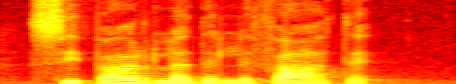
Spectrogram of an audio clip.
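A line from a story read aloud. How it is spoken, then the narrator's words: Exclaiming. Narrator (Italian): esclamò il signor Kenwigs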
